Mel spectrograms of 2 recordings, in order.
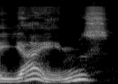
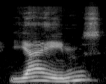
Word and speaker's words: James: could have the king james version but if you try and say yames i mean one reason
